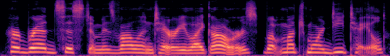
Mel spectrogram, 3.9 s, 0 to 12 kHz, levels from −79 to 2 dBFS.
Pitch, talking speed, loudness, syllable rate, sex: 210 Hz, 170 wpm, -17 LUFS, 4.6 syllables/s, female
